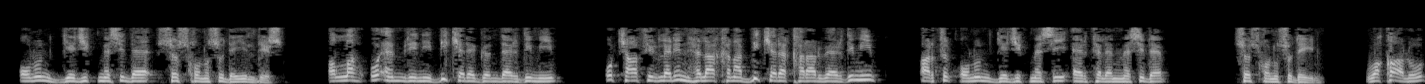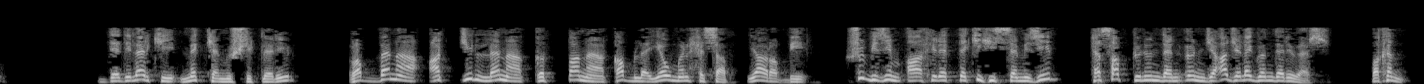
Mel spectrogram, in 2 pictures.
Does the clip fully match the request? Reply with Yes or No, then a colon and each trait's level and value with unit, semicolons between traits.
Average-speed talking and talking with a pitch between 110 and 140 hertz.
No: average, 110 wpm; medium, 155 Hz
